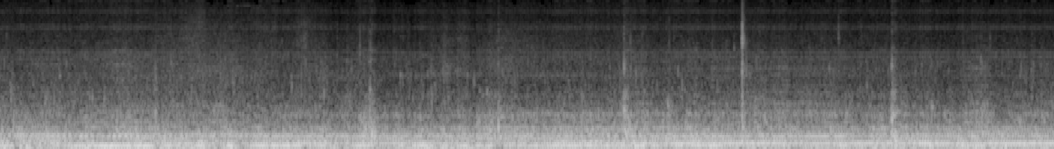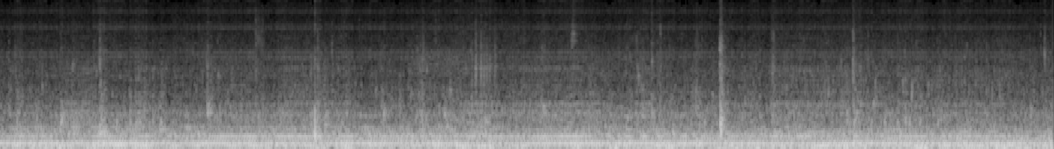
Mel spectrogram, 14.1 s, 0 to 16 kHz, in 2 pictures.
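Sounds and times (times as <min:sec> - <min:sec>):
motorboat engine drone: 0:00.0 - 0:14.0
light ticks: 0:04.1 - 0:06.2.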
